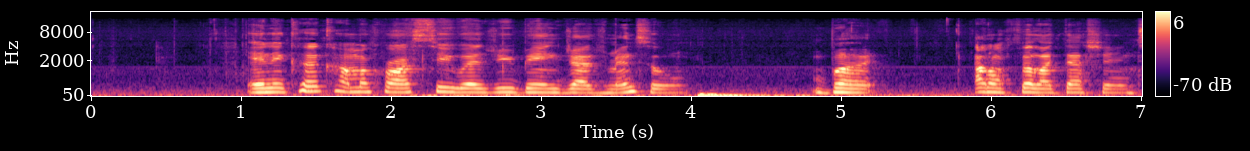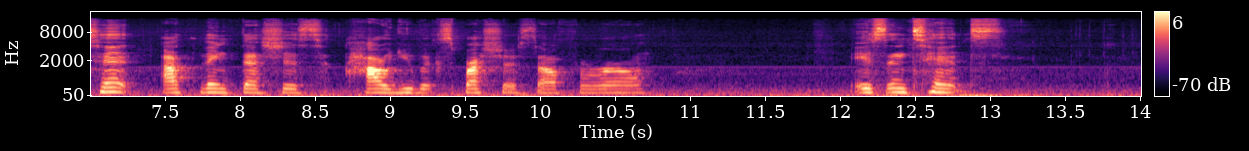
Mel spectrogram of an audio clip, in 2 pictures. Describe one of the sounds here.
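A young woman speaks calmly and thoughtfully close to a microphone.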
